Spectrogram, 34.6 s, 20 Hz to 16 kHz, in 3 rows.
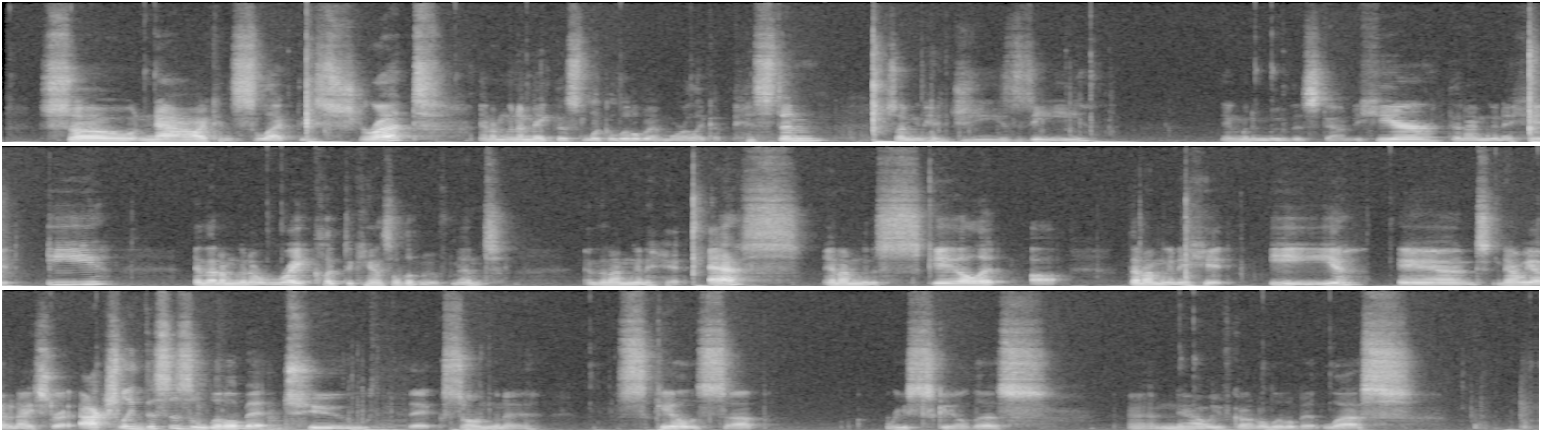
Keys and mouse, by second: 1.3 click, 1.7-26.0 middle drag, 2.8 Tab, 7.1 g, 12.1 e, 14.4 e, 17.4 s, 21.0 e, 26.4 ctrl+z, 27.2 ctrl+z, 28.5 s.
